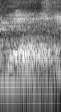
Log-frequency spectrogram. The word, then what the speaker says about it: mange: So manger, you use je mange, tu mange. Yeah. But you are not pronouncing mange. Yeah. You are pronouncing something else.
